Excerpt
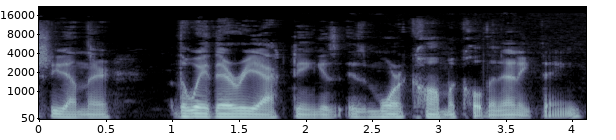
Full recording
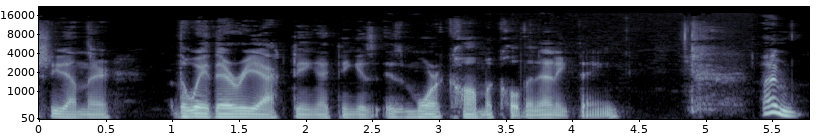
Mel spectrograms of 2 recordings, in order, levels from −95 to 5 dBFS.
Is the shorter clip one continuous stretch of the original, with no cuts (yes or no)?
no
